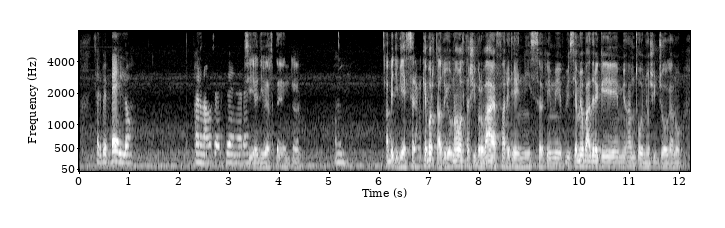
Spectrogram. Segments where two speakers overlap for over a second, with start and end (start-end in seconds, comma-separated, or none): none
